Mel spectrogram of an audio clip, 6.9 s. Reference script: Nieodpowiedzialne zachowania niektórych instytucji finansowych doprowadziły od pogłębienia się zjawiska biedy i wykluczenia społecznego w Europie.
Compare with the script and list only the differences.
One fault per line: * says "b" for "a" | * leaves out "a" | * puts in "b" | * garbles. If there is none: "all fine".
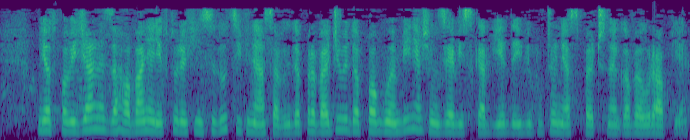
* says "do" for "od"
